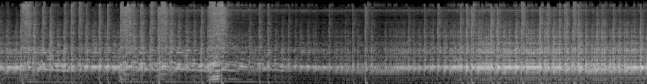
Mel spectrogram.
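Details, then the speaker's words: Zenoah G320 two-stroke in Losi 5IVE T during break-in: busy, slightly uneven buzz softening a little as the mixture is deliberately richened for more oil; rich break-in running. "Okay, so as you can hear, it's actually getting a little bit softer. That's on purpose here. I'm trying to fatten it up a little bit to get a little more oil in there as I do the break-in here."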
